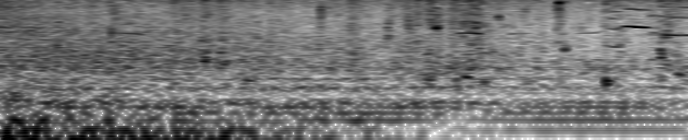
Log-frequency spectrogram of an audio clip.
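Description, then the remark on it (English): A mostly empty ferry boat churns through the water, its deep, steady engine rumble and wash loud at first, then easing slightly. No one speaks. “Interior, ferry boat, day.”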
